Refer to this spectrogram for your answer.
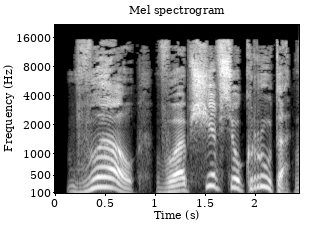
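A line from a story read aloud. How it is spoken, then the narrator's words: Girl exclaiming with squeal. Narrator (Russian): воскликнула девушка, даже взвизгнув от избытка чувств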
